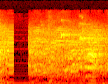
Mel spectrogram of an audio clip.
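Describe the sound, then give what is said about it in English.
Basketball dribbled on a court during a women's game, early in the first quarter: a run of repeated low bounces over a steady background din, with a brief drop in level near the start. “She's going to dribble up between the circles.”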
